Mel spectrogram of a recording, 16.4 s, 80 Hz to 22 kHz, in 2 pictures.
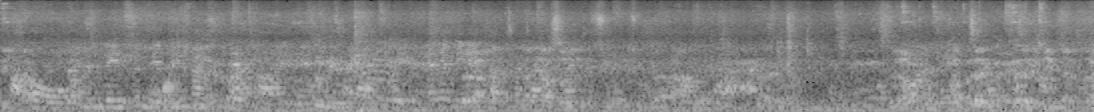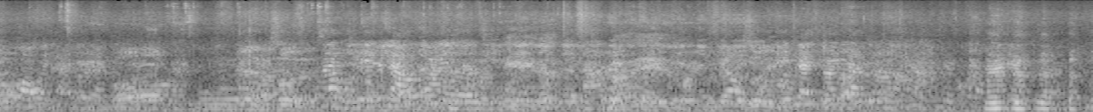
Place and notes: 台大醫院, 中正區, Taipei City - in the hospital
In the hospital, Outside the operating room, Waiting and conversation, (Sound and Taiwan -Taiwan SoundMap project/SoundMap20121129-5), Binaural recordings, Sony PCM D50 + Soundman OKM II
